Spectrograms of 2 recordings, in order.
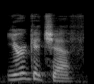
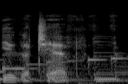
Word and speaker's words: Yirgacheffe: I believe locally in Africa it's said as Yirgacheffe. Okay. Yirgacheffe. Now, in the UK in particular, it's often said as Yirgacheffe.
